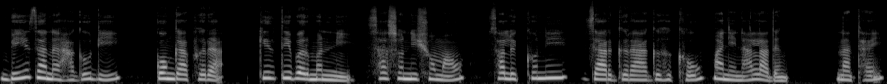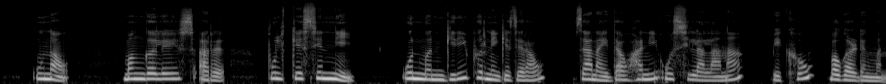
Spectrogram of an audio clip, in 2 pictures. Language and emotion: Bodo, neutral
